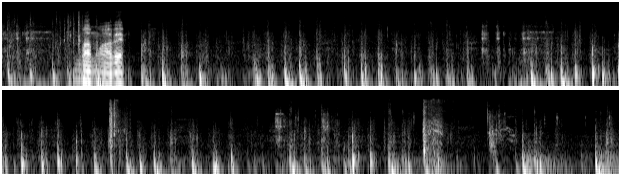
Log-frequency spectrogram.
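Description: Footsteps run quickly over hard, gritty ground.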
